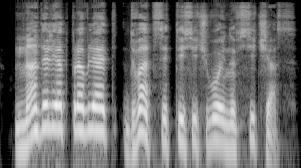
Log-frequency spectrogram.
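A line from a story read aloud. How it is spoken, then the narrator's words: Plain. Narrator (Russian): спросил Чагадай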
